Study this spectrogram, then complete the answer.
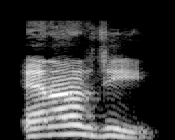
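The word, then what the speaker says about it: energy: এনার্জি, এনার্জি মানে কি শক্তি, খেয়াল করেন এখানে জি এর পরে ই আই ওয়াই আছে, এই কারণে জি এর উচ্চারণ কি কিসের মতো হচ্ছে, বর্গীয় জয়ের মতো হচ্ছে।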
